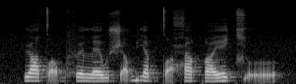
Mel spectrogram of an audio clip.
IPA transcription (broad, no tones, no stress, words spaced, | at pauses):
ʉtˤɑ̰bfø lɛwʃɑ̰bjɛbtˤo̰ ħɛqʷeː t͡ɕo̰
